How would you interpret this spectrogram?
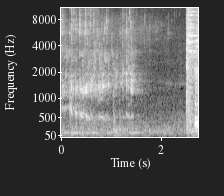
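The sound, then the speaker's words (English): Tea pours into a cup in a steady trickle whose pitch rises as it fills, then fades to quiet before a sudden loud, harsh burst of noise cuts in at the end. “Pour him a cup as well, my dear.”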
